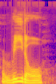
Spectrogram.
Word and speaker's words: Riedel: So, our wine glasses are Riedel, rhymes with eagle.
